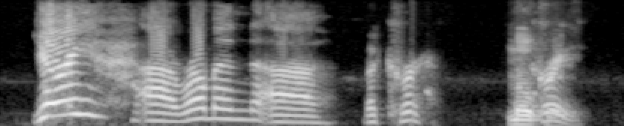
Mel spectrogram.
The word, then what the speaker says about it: Mokriy: All right, Yuri uh Roman uh McCree. Yes. Yeah. The last name was in I would never have pronounced your last name without help.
